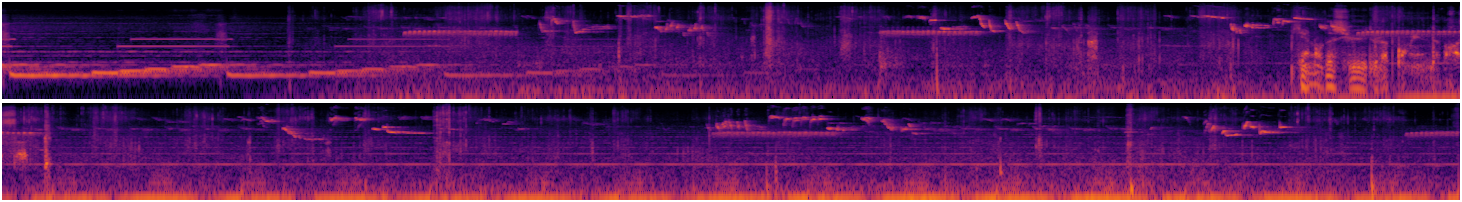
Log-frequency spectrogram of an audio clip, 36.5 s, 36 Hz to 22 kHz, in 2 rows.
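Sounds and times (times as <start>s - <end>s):
birds chirping and trilling: 0.0s - 36.4s
low outdoor hum: 0.0s - 36.4s
speech: 16.6s - 18.7s.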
